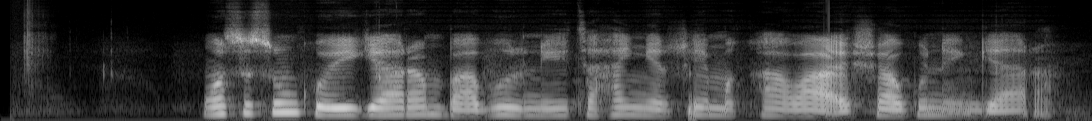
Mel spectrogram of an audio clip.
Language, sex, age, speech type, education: Hausa, female, 30-45, read, secondary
